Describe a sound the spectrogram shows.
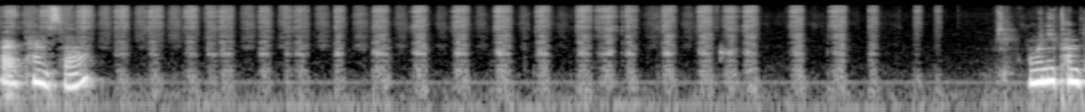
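A pencil scratches across paper in quick, short strokes.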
